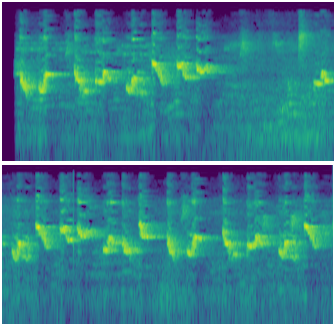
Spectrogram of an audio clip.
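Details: Young wild-caught straw-headed bulbul pours out loud, rich, bubbling phrases of mellow warbled notes, pauses briefly midway, then resumes the gurgling, rollicking song.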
